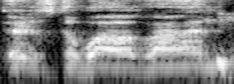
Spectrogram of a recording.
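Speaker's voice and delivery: low, slow nature documentary narrator voice.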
